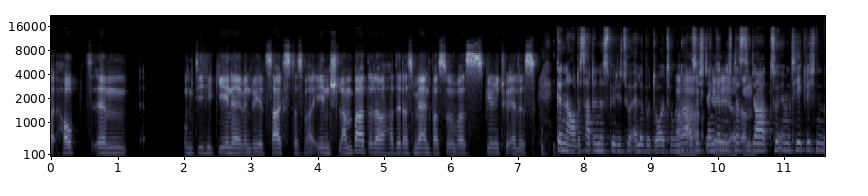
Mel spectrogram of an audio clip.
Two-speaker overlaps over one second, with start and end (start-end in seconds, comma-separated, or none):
9.4-10.6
